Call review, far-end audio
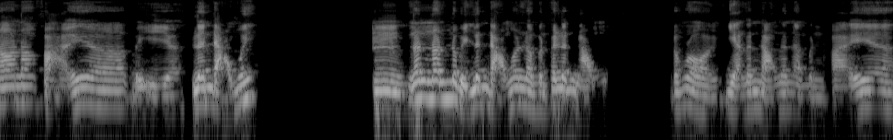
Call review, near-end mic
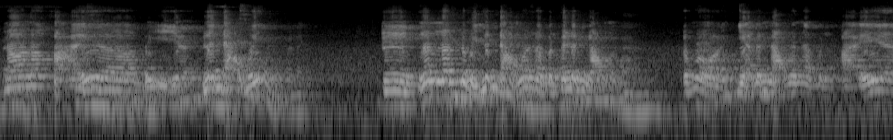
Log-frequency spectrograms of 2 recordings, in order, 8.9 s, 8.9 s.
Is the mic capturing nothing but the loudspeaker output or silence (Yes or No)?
No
